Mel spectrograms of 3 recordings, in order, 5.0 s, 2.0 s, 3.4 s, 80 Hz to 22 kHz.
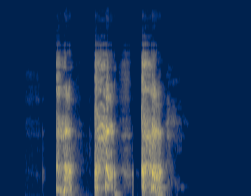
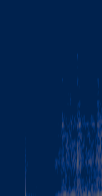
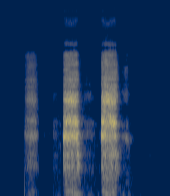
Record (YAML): three_cough_length: 5.0 s
three_cough_amplitude: 32768
three_cough_signal_mean_std_ratio: 0.38
cough_length: 2.0 s
cough_amplitude: 173
cough_signal_mean_std_ratio: 0.58
exhalation_length: 3.4 s
exhalation_amplitude: 23112
exhalation_signal_mean_std_ratio: 0.37
survey_phase: beta (2021-08-13 to 2022-03-07)
age: 65+
gender: Male
wearing_mask: 'No'
symptom_cough_any: true
symptom_sore_throat: true
smoker_status: Ex-smoker
respiratory_condition_asthma: false
respiratory_condition_other: false
recruitment_source: Test and Trace
submission_delay: 3 days
covid_test_result: Positive
covid_test_method: ePCR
